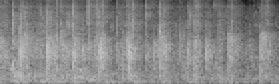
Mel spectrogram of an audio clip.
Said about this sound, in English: So we should like to give one big clap to both of them.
